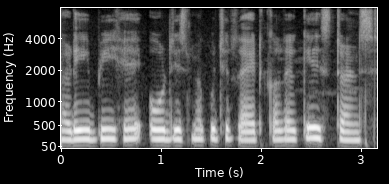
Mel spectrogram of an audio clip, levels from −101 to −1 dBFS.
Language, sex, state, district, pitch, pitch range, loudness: Hindi, female, Chhattisgarh, Raipur, 200 Hz, 190-205 Hz, -14 LUFS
